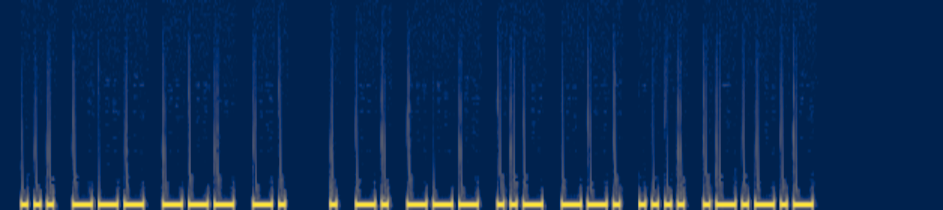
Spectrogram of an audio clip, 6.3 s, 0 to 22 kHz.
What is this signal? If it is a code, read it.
Morse code, heard as a keyed tone, about 28 wpm, 700 Hz. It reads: SOON ENOUGH.
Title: Sentences from Top 1000 Words - Review Part 3 - 28wpm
